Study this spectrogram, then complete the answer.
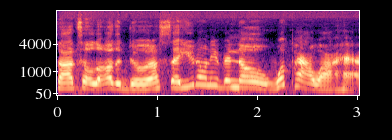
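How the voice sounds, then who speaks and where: A woman with a New York accent speaks at a moderate pace in an animated, bright, sharp tone with very wide pitch swings. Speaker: commentary vlogger. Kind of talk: impassioned monologue.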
